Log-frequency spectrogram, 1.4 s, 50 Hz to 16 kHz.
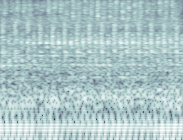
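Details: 2013 Polaris Ranger twin-cylinder after repairing engine code 651 injector misfire with new injector wire harness, battery weak: even, rapid idle with no misses or stumbles, running on both cylinders; healthy.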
